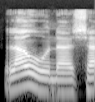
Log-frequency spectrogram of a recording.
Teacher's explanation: শিন আলিফ জবর শা তাহলে সাতে চার আলিফ টান দিতে হবে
